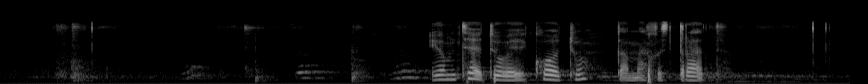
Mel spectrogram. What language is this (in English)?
South Ndebele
